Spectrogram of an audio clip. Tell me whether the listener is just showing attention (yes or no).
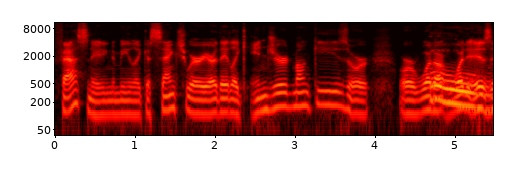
no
